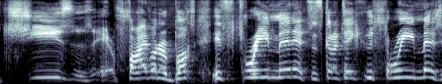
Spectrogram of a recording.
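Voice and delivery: very high-pitched, squeaky mock outrage; incredulous outrage. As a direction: squeal it in disbelief at the price. Retelling outrage at the price.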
